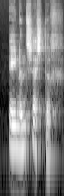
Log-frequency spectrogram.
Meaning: sixty-one
- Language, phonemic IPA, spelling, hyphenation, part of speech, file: Dutch, /ˈeːnənˌsɛstəx/, eenenzestig, een‧en‧zes‧tig, numeral, Nl-eenenzestig.ogg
